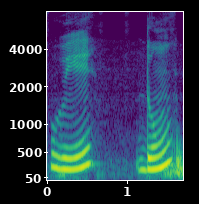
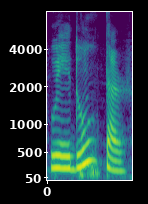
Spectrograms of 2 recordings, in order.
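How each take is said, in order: First: ওয়েদুং stretched out slowly, each syllable clear; slow Korean demo. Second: Said in the usual way. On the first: Shown as a demonstration. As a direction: spell out ওয়েদুং slowly for learners. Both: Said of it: "তাহলে সে বলবে".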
